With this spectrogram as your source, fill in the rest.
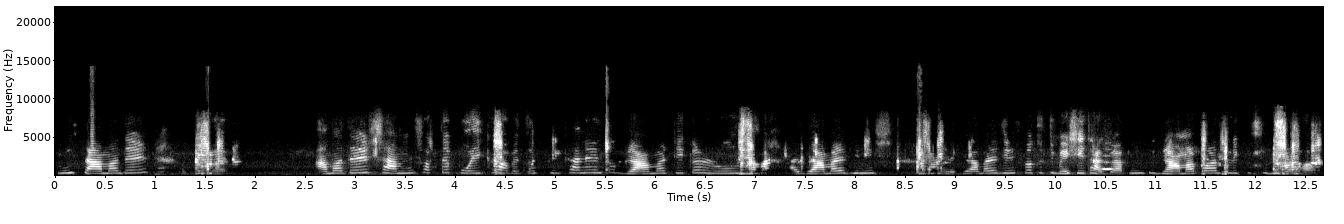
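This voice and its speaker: A woman's voice: high-pitched, steady tone, brisk. A female student, speaking up politely and a little hesitantly in an online class. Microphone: video call. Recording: dull, noisy video call.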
